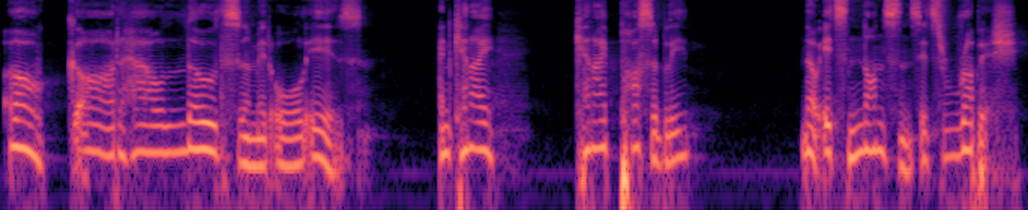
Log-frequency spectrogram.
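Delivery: a lightly voiced young man in torment; anguished cry. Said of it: "he cried out".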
